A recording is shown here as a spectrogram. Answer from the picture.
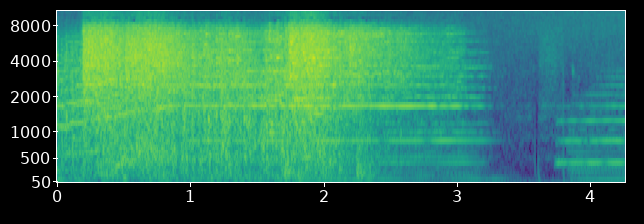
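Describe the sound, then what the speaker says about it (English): A ship's bowsprit smashes through a window, a loud sustained crash with breaking glass and splintering that rumbles on for about three seconds before fading into quiet. "a bowsprit would come crashing through a window"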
